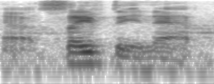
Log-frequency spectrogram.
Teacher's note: We stress at the first syllable.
